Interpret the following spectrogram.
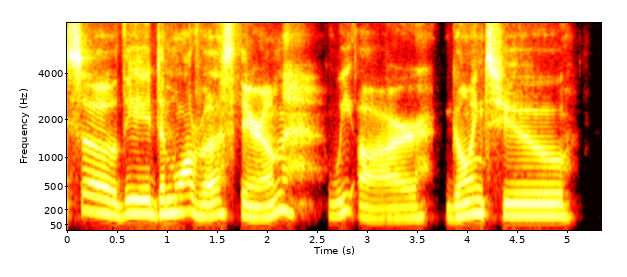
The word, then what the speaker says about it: de Moivre: hear you say this for me so it's pronounced de moivre you are correct yes and you have it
